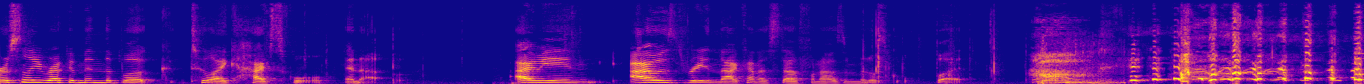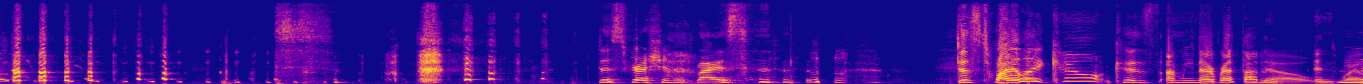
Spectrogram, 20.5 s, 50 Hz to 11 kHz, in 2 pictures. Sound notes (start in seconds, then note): 13.2 gasps; 14.6 laughter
